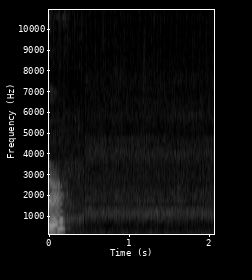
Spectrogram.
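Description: Kumquat dipping sauce simmering in a small saucepan: a steady, soft hiss of bubbling liquid.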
